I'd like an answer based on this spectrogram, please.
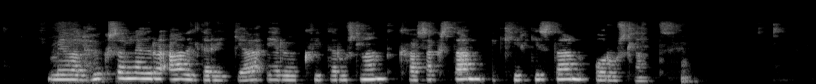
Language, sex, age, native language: Icelandic, female, 50-59, Icelandic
